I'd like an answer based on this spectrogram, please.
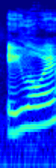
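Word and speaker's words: Aloy: she's uh what's her name alloy alloy is pronounced alloy okay okay Lloyd in horizon zero Dom so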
